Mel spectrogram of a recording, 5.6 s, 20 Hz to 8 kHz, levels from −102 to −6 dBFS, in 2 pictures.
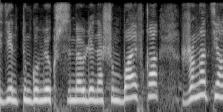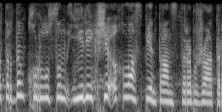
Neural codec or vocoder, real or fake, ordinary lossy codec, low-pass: none; real; none; 7.2 kHz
